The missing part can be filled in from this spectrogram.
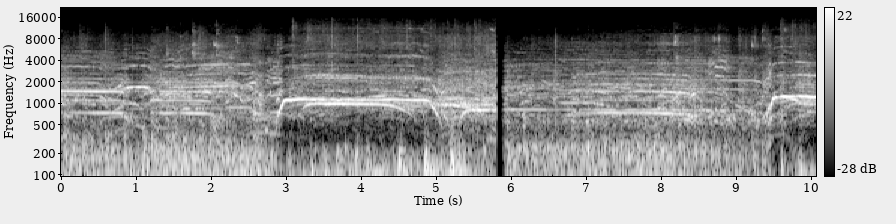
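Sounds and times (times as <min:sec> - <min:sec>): crowd noise in a gym: 0:00.0 - 0:10.0.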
